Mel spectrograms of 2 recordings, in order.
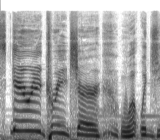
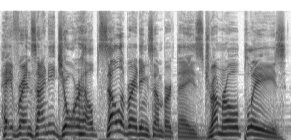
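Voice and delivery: put-on kids show host; 3 semitones higher than usual. Birthday shout-out segment.

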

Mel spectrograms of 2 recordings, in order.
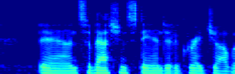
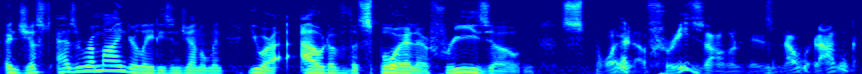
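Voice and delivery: enthusiastic announcer; 3 dB louder than usual. Pretend. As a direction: announce it grandly for the fans. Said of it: "I'm being enthusiastic".

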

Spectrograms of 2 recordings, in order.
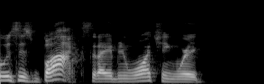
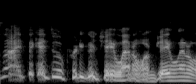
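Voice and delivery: much higher, fast helium-thin celebrity voice; Jay Leno voice; 12 semitones higher, faster than usual. Retold or imitated. Leno on the phone insisting it's really him, high and fast. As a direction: squeeze it up high and rattle it off. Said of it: "Nah, the voice is not right".

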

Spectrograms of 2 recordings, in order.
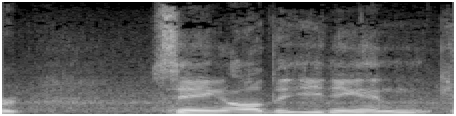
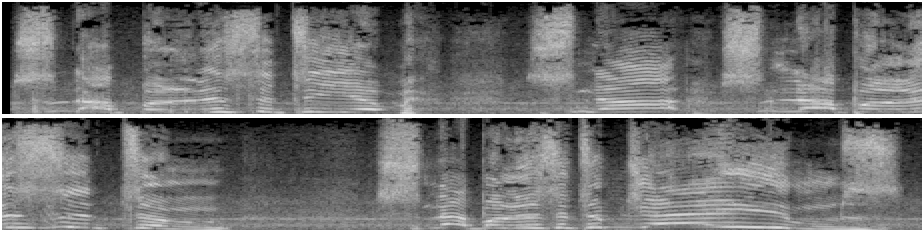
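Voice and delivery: shouting catchphrase; 11 semitones higher, slower than usual. Acted.

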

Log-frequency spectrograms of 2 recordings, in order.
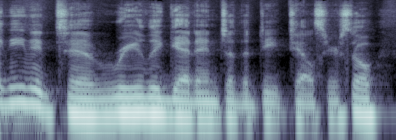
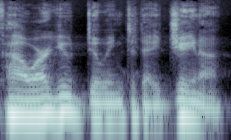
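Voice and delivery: ordinary talk

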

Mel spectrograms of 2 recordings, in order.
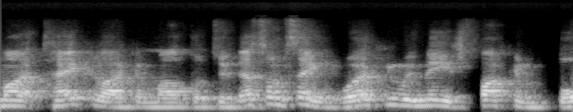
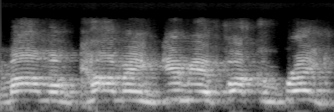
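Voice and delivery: put-on higher, raised voice of a flustered boy; stressed teen shout; 10 semitones higher than usual. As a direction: yell back at mum, hurried. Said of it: "I'm like".

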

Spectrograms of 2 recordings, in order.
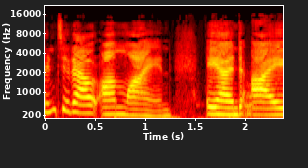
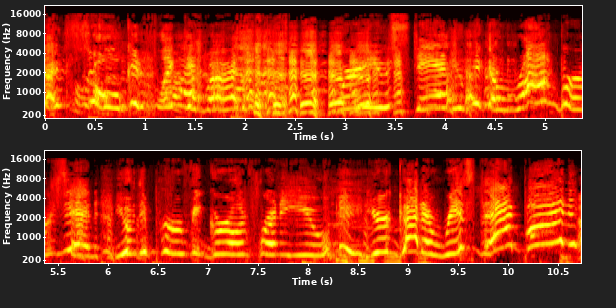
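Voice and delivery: weeping mom; 6 semitones higher than usual. Retold or imitated. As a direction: wail it out like a distraught mother. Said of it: "then she goes".

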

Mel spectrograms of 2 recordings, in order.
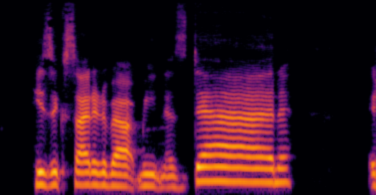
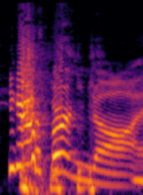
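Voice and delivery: laughing disbelief; 8 semitones higher, 3 dB louder, slower than usual. Retold or imitated. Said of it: "and people go".

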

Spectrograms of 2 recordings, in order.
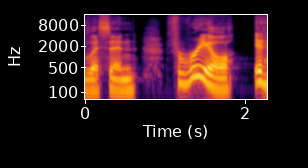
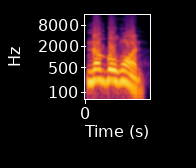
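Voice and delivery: Rudy Giuliani voice; 3 semitones higher, slower than usual. Pretend. Giuliani says password.

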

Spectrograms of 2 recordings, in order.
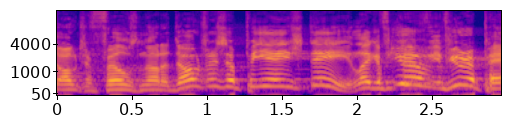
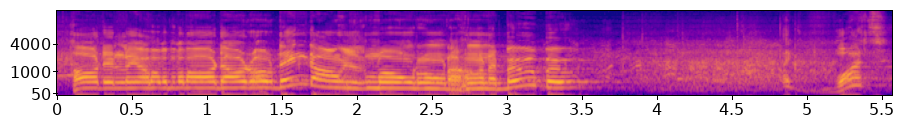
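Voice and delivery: put-on loud, garbled yodelling Southern accent parody; mocked Honey Boo Boo accent; 3 semitones higher, 3 dB louder than usual. Comic mimicking people on Honey Boo Boo, loud garbled accent. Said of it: "sound like they're yodeling underwater".

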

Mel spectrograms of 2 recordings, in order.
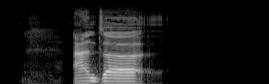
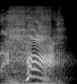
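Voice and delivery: high, loud single scoff; mock scoffing ha; 3 dB louder than usual. Man turning on a woman who offered help, mock scoff. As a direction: throw out one derisive high "ha".

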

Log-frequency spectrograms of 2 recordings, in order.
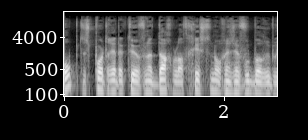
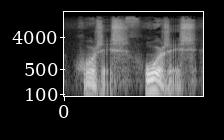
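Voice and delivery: soft, scornful muttered remark; 3 semitones lower, 6 dB quieter than usual. A narrator's reading. Eddy scoffing at the rival fans, soft scorn. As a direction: sneer at the cheering rivals under your breath. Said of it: "zegt Eddy schamper".

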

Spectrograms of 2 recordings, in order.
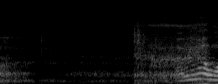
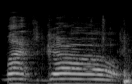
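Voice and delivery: cheering; 5 semitones higher, 7 dB louder than usual. Real, not acted. Cheering the game.

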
